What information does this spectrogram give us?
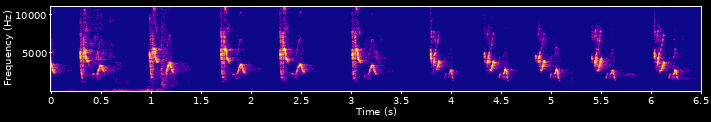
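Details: Cendet (long-tailed shrike) giving a lure song for songbird training: a steady run of about ten paired sharp notes, a high click then a lower slurred whistle, spaced under a second apart, with one brief low thump.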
